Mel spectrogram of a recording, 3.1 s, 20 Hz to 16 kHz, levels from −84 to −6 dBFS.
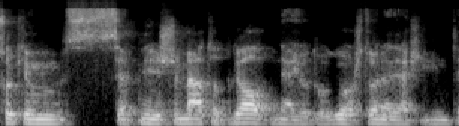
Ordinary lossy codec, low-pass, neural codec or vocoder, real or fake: Opus, 16 kbps; 14.4 kHz; none; real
